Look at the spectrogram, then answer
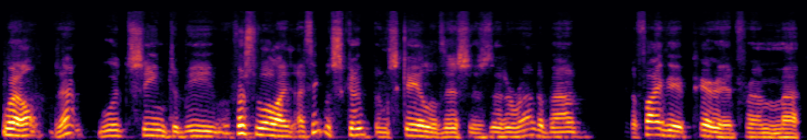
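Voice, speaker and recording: A man hosting an interview, asking halting questions that often restart mid-sentence. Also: mid-range voice, darkish tone. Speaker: podcast host.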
